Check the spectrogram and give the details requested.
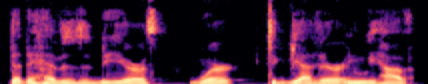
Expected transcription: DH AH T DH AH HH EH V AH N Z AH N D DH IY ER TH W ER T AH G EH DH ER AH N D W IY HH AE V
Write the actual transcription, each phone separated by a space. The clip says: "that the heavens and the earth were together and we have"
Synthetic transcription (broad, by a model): DH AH T DH AH HH EH V AH N Z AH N DH IY ER TH W ER T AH G EH DH ER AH N W IY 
